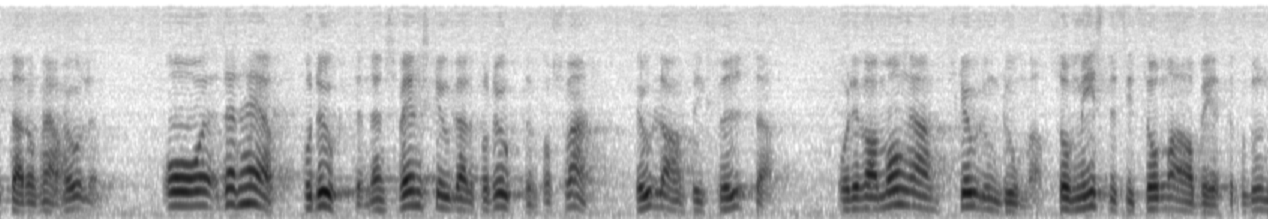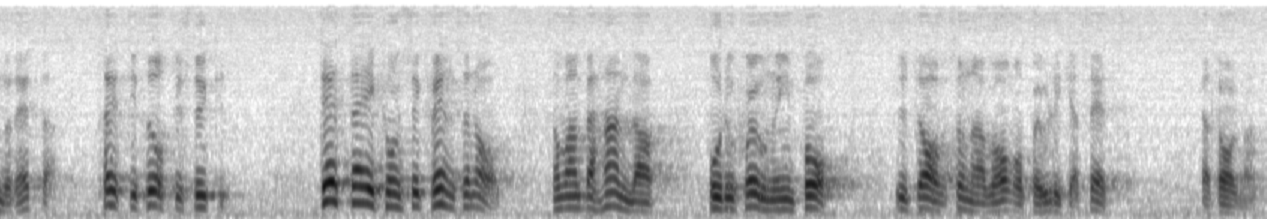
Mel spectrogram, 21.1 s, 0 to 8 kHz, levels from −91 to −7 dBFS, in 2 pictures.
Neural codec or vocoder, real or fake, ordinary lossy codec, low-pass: vocoder, 44.1 kHz, 128 mel bands, Pupu-Vocoder; fake; none; 7.2 kHz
